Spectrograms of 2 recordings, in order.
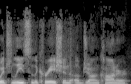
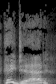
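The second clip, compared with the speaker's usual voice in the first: California surfer; 7 semitones higher than usual. Retold or imitated. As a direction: toss it off like a laid-back California surfer. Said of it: "like, a surfer, California".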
